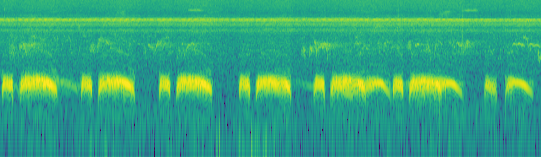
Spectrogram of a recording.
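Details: A wild, medium-voiced spotted dove coos strongly and repeatedly: rhythmic phrases of short notes and long, gently falling coos, roughly one a second, with faint chirps of other birds higher up.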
